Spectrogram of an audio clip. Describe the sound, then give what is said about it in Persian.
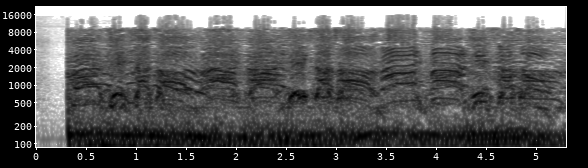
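Schoolgirls who have removed their hijabs shout protest slogans together in a loud, continuous chorus of high voices, bursting in abruptly after a moment of near quiet and holding steady throughout. “صدای دختران دانش آموزی که با برداشتن حجاب در مدرسه و خیابان شعار می دهند.”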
